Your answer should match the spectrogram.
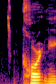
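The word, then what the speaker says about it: Courteney: I was like, No, Courtney. Courtney. Yeah, Courtney So good. Cox. She spells her name with like an extra E in the Yeah. first name or something. But yeah, I was like, no, you shit.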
